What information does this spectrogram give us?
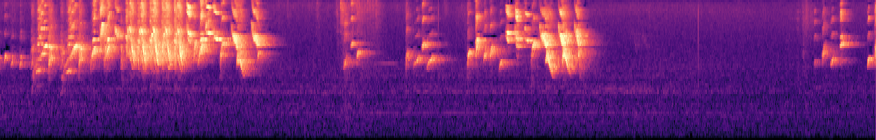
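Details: Eurasian siskin singing; bursts of high, rapid twittering and chattering notes, a long dense run over three seconds, then shorter scratchy phrases with pauses between them.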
